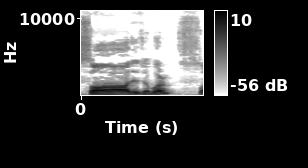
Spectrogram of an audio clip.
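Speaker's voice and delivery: সদ stretched long and loud; long সদ, heavy "saw" for স; careful model recitation. Shown as a demonstration. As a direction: intone সদ slowly, land on rounded স. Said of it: "উচ্চারণগুলো দেওয়া সুন্দর করে".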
